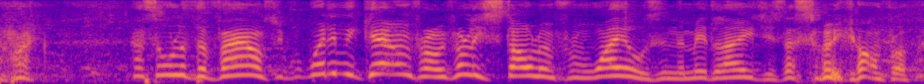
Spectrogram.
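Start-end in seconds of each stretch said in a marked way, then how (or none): none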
